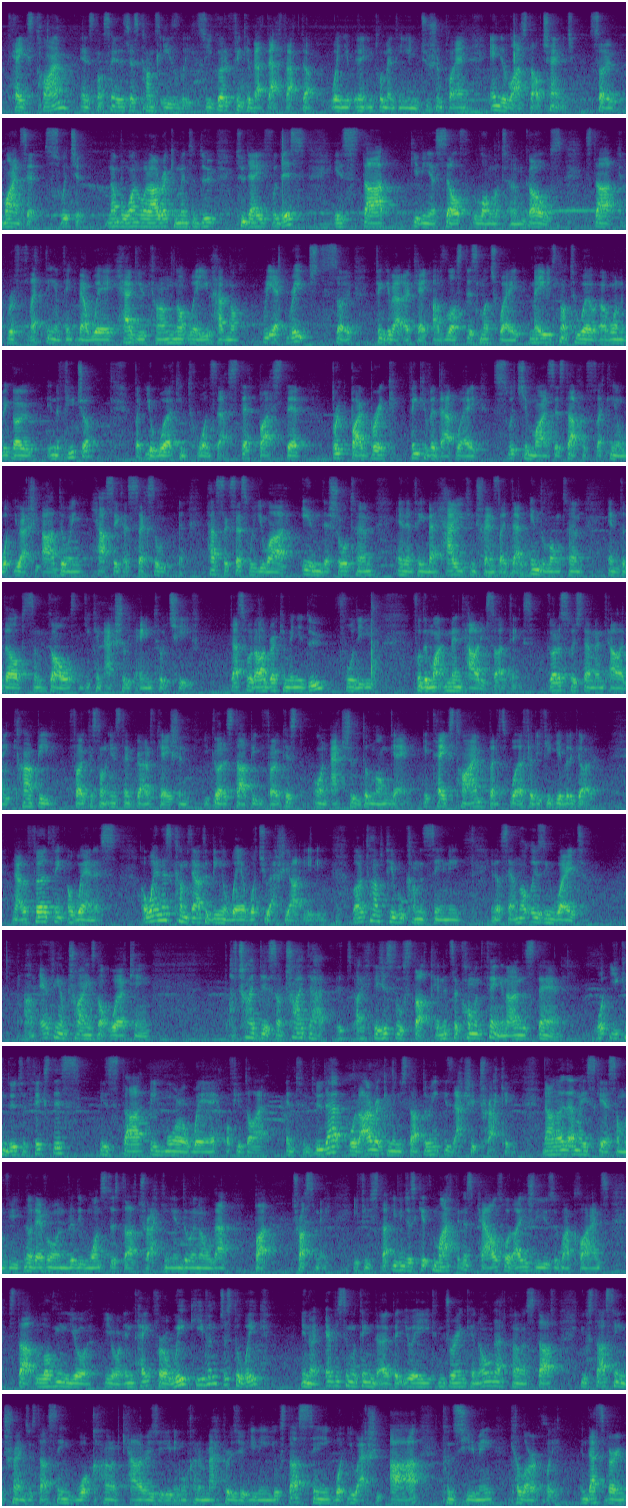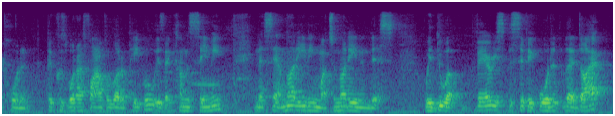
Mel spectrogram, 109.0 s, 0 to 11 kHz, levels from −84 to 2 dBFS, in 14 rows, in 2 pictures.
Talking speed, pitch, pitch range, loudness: 230 wpm, 105 Hz, 100-115 Hz, -25 LUFS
